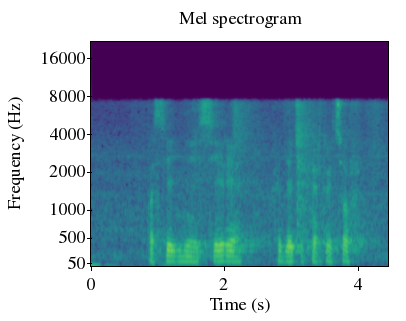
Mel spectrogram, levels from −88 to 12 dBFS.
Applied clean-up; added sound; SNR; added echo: none; none; none; none.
